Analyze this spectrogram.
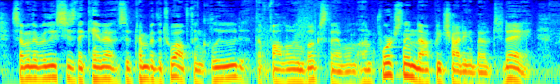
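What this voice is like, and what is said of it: Sick, not-quite-normal voice. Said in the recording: “I'm still recovering from a nasty flu slash uh, the remnants of a cold that came right afterwards, so my voice is not quite up to snuff. So I'm a little bit uh, sounding a little bit different than normal.”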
